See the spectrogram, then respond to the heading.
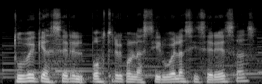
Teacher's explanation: En el español canario predomina el ceseo, es decir, no se distingue entre la S y el sonido interdental de la Z o la C ante la E y la I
